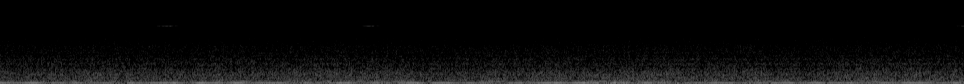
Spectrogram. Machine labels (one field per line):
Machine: fan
